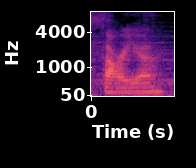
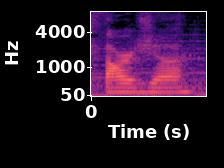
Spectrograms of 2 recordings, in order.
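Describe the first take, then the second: First: The name ends with a 'ya' sound. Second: The name ends with a 'ja' sound. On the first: The speaker calls it right. "it's definitely a ya sound at the end" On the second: The speaker calls it wrong. "people say Tharja"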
